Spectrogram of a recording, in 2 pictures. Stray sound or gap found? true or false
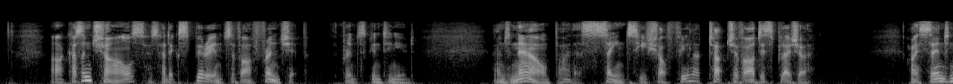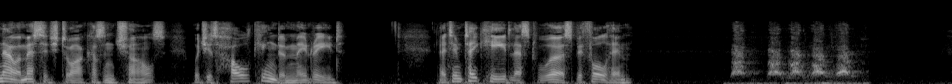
true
